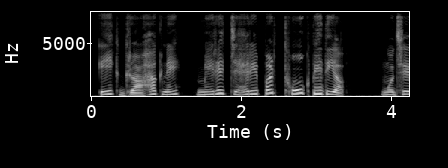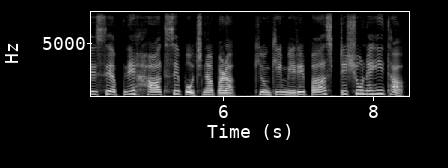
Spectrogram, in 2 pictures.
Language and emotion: Hindi, disgusted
